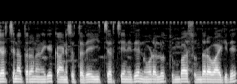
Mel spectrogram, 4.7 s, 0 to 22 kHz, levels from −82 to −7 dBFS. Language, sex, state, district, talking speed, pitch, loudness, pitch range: Kannada, male, Karnataka, Raichur, 140 wpm, 120 Hz, -16 LUFS, 115-130 Hz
